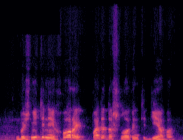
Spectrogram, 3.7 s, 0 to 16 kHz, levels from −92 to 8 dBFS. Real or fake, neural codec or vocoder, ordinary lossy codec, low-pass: real; none; Opus, 16 kbps; 14.4 kHz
